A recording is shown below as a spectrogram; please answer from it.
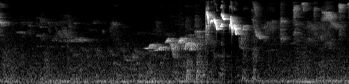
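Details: Cucak kinoi singing as lure audio for birds, with quiet warbling that gives way to a sudden loud, high, scratchy twitter lasting under a second, followed by softer chirps.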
